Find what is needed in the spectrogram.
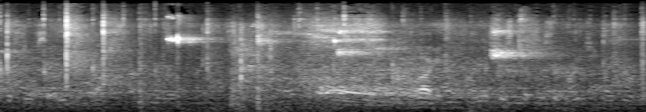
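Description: Table tennis ball clicking off bats and the table in quick, uneven strikes during a rally, with brief high squeaks of shoes on the polished hall floor. The rally's clicks thin out after about two and a half seconds, and voices carry in the echoing hall.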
